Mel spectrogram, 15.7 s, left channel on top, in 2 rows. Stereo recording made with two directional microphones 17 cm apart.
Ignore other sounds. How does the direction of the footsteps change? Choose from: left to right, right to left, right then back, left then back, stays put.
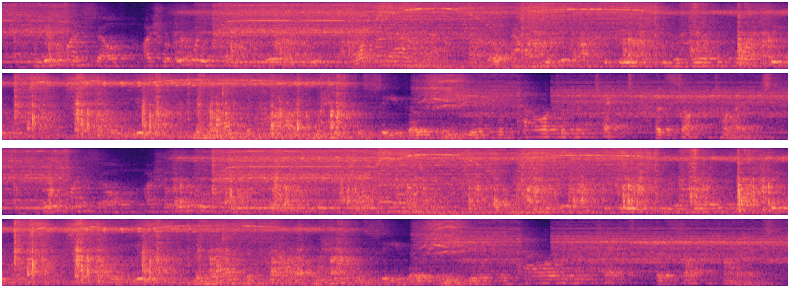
right to left.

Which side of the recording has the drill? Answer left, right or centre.
centre.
